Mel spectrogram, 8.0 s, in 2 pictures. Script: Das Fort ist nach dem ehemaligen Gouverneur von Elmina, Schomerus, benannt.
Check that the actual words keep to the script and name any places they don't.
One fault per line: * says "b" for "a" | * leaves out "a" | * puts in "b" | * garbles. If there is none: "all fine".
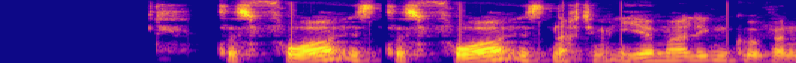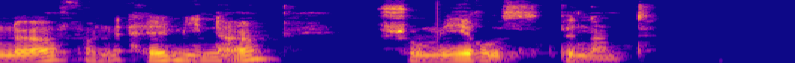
* puts in "das Fort ist"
